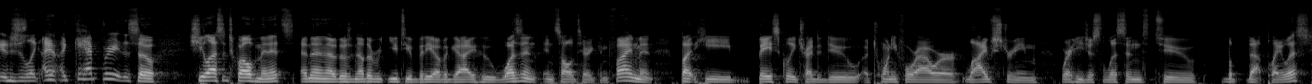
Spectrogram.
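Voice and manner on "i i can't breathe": panicked gasping, high pitched. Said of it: "basically had a panic attack".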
